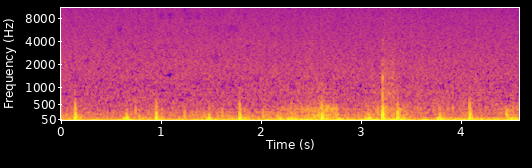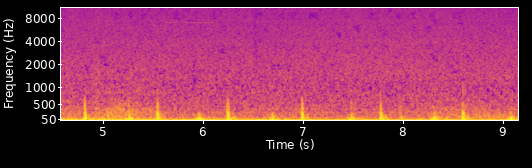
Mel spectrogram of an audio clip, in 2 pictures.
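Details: Own heartbeat recorded at length while staying still and relaxed: steady, soft low thumps at about 70 a minute over a quiet hum; ordinary resting heartbeat.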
